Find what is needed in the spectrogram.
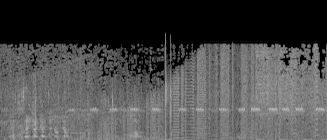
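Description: A cricket chirping at an even pace, about two to three short high chirps a second, starting about a second in, over music and voices. There is one sharp knock about three seconds in, and a low beat comes in near the end.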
